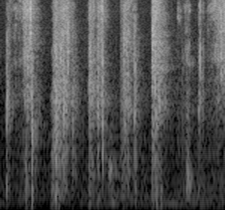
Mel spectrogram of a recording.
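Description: A deck of oracle cards being shuffled by hand: a quick, irregular run of light clicks and flicks of card against card.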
